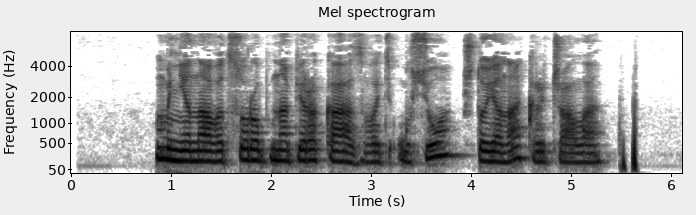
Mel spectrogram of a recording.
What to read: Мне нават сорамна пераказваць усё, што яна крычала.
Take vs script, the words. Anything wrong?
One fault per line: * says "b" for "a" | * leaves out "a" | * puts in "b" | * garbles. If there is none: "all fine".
all fine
